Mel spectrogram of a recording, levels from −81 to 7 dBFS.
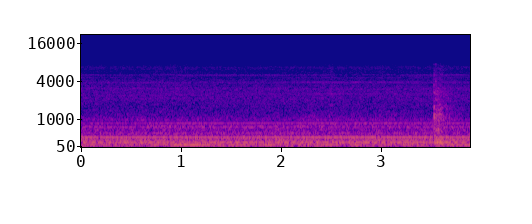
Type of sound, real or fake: real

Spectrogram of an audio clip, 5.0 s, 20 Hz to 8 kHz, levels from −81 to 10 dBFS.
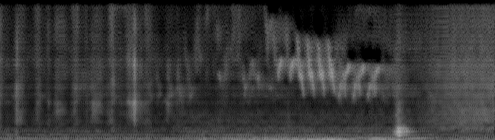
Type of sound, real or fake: fake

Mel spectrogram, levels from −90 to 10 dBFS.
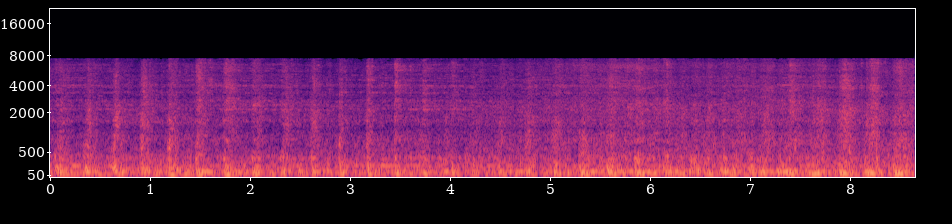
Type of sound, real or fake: real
